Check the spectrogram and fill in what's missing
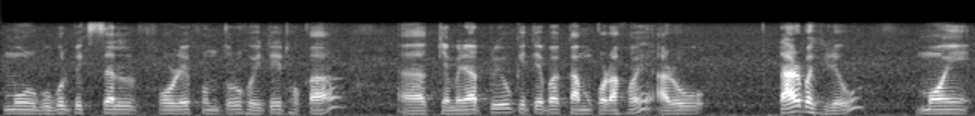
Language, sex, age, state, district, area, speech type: Assamese, male, 30-45, Assam, Lakhimpur, rural, spontaneous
